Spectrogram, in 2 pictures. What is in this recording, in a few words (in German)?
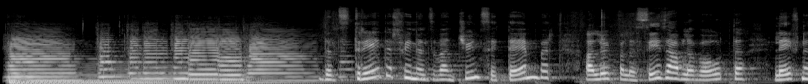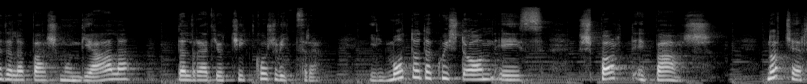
jingle, rumantsch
